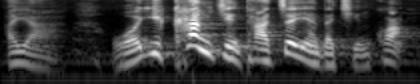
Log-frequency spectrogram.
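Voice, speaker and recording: A woman preacher, telling a story in a sermon and swinging from loud exclamations to hushed murmurs. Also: sits low, very animated, moderate pace, breathy edge.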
